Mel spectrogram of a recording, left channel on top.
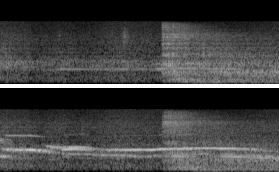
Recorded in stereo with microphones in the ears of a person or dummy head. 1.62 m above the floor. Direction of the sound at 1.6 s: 45° left (ahead or behind).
